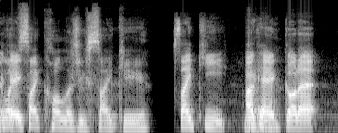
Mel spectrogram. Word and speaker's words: Psyche: Yeah, it's It's Psyche pronounced and bitch boy.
